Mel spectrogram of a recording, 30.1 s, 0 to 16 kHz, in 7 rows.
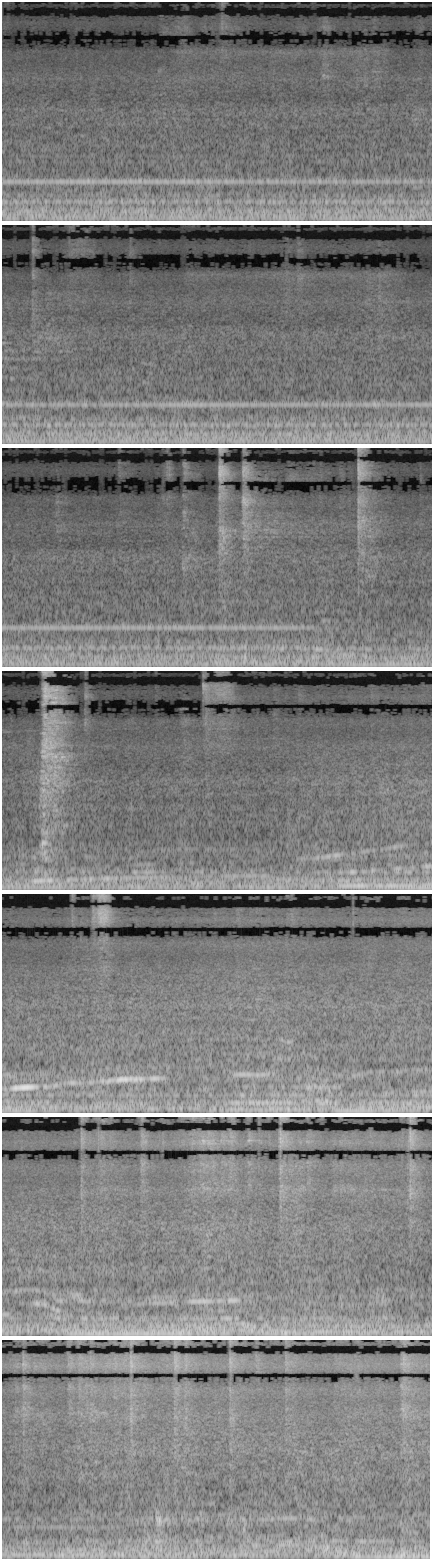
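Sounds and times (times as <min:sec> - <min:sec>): bus engine drone: 0:00.0 - 0:30.0
rising engine whine: 0:13.9 - 0:30.0.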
